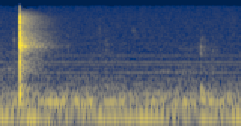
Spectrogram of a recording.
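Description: A single sharp finger snap right at the start, with a short room echo.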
